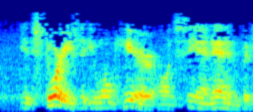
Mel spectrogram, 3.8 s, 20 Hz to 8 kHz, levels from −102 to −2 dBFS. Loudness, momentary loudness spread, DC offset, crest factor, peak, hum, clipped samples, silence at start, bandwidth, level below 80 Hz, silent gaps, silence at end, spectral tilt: -31 LUFS; 18 LU; under 0.1%; 20 dB; -12 dBFS; none; under 0.1%; 0.3 s; 5.6 kHz; -88 dBFS; none; 0 s; -1.5 dB/octave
